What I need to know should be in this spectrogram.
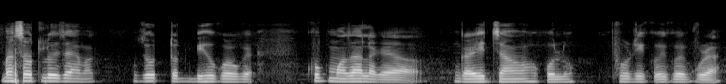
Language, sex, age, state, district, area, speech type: Assamese, male, 30-45, Assam, Charaideo, rural, spontaneous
